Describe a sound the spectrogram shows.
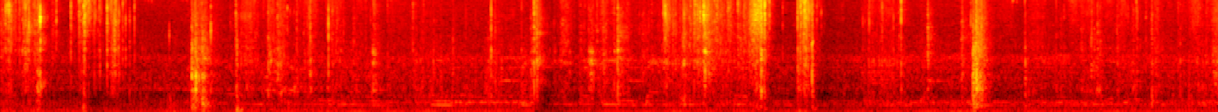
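Cardboard boxes scrape and tap as they are handled.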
